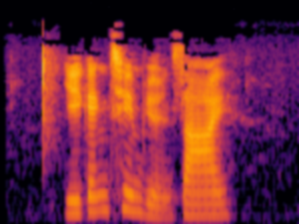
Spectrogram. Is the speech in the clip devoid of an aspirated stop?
no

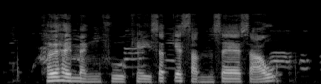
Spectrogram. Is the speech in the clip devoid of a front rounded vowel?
yes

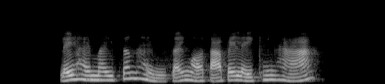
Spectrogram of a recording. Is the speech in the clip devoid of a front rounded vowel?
yes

